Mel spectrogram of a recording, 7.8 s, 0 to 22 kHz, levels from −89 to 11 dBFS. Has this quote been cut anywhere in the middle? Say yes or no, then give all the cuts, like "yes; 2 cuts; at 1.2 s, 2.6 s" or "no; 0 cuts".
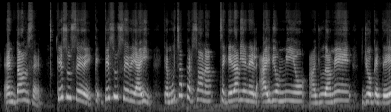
yes; 2 cuts; at 4.4 s, 4.8 s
